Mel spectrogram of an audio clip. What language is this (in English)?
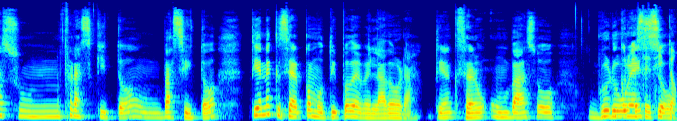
Spanish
